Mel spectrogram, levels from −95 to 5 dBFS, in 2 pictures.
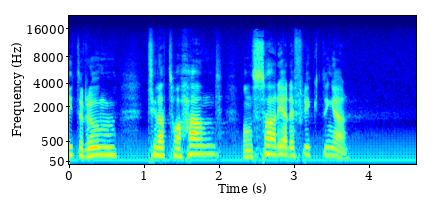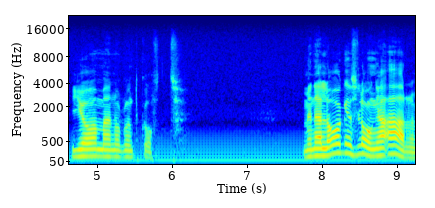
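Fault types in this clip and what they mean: Video or display buzz: a screen or its video cable is leaking into the audio path, so a buzz at 75 Hz, the display's field rate, runs under the speech the whole way through, with a gritty hash riding on top, sitting roughly 25 dB below the speech.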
